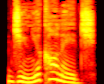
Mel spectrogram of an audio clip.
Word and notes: junior college: British English

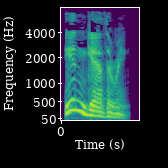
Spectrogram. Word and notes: ingathering: British English

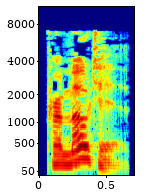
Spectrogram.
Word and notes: promotive: British English

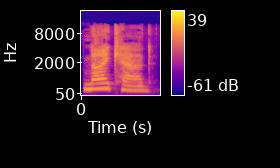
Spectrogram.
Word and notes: nicad: American English

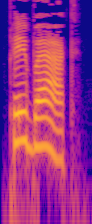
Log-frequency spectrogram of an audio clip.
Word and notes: pay back: British English

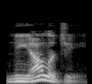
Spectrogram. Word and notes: neology: British English

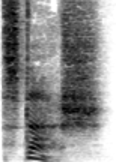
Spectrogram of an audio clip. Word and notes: stash: British English

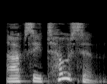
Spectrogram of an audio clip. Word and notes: oxytocin: British English

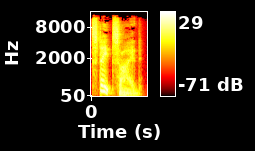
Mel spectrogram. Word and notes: stateside: British English

